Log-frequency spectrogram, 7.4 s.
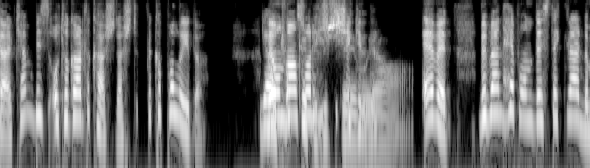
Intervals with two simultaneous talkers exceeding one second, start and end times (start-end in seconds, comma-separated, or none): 3.3-4.7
